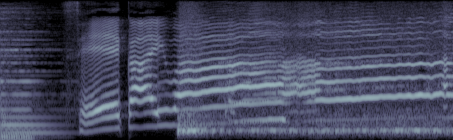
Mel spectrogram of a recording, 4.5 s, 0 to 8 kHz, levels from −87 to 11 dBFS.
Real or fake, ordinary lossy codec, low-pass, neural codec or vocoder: real; none; none; none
